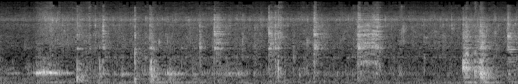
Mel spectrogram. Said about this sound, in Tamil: நல்லா வெங்காயம் வதங்கட்டுங்க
